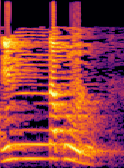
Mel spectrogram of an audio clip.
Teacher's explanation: وأنت تنطقها نونا واحدة مشددة · Term: الإدغام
